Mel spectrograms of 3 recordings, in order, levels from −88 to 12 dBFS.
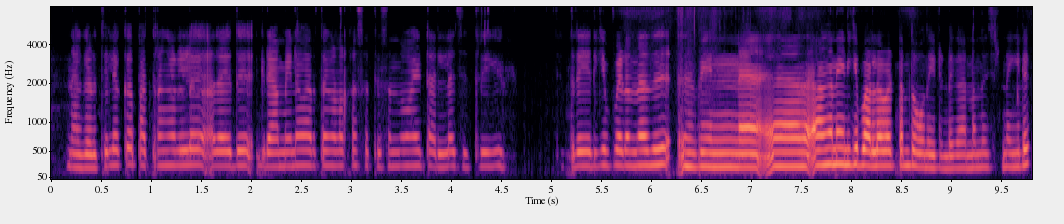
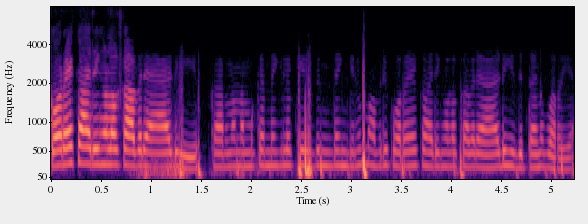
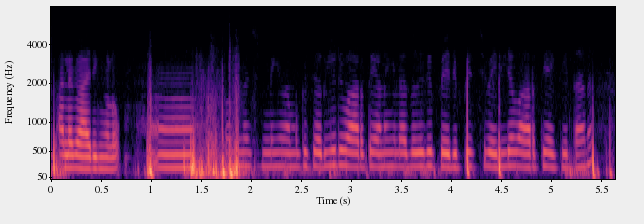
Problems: background sounds at intervals, low volume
